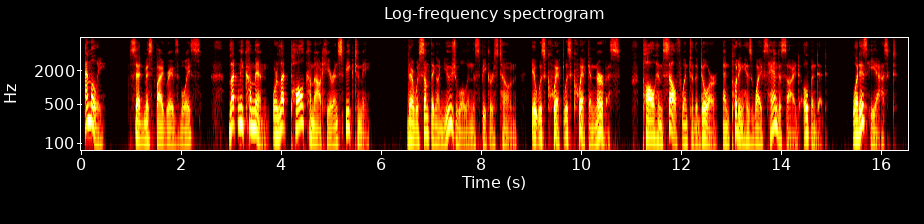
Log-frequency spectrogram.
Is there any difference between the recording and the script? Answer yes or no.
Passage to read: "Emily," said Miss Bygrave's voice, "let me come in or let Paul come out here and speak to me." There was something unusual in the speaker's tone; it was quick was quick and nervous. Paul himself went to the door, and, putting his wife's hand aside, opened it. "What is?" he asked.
no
